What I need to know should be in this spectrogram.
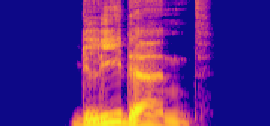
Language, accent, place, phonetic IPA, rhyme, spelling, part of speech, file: German, Germany, Berlin, [ˈɡliːdɐnt], -iːdɐnt, gliedernd, verb, De-gliedernd.ogg
- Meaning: present participle of gliedern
